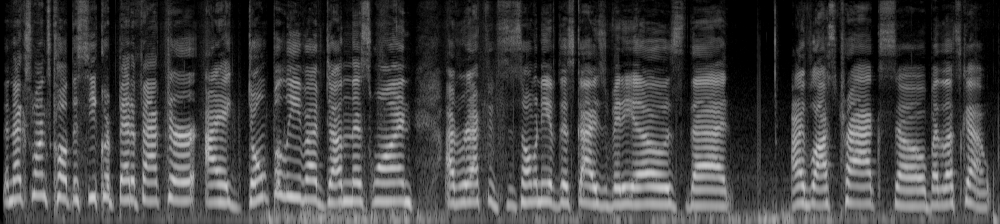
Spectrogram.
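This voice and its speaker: Young-sounding woman reactor, high pitch, chatty, emotive. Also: steady tone, moderate pace, fairly bright tone. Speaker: video reactor. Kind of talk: casual reaction commentary.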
